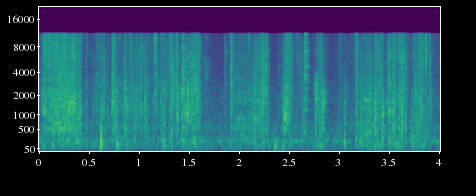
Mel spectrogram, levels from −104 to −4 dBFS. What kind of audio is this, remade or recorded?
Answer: recorded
